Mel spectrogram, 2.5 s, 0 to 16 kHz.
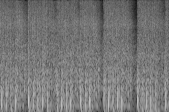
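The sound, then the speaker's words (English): Automatic gunfire from an M16 rifle: loud, rapid strings of closely spaced shots broken by brief pauses into several short bursts. “This is the sound of an M16.”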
